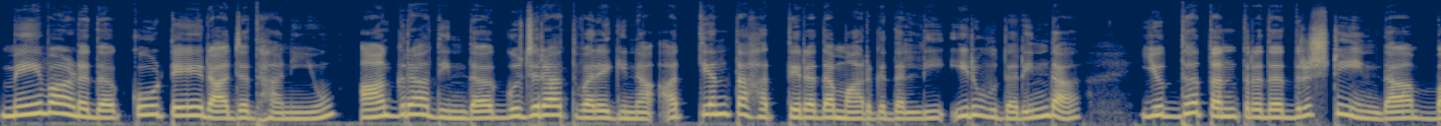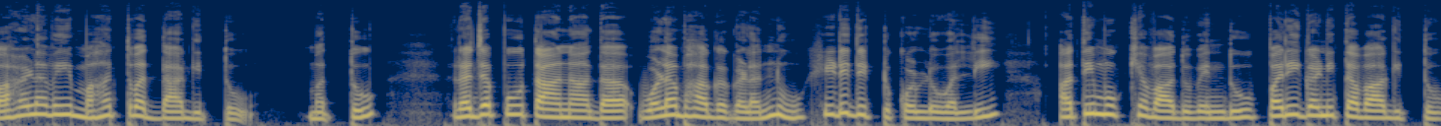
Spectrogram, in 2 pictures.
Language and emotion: Kannada, neutral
